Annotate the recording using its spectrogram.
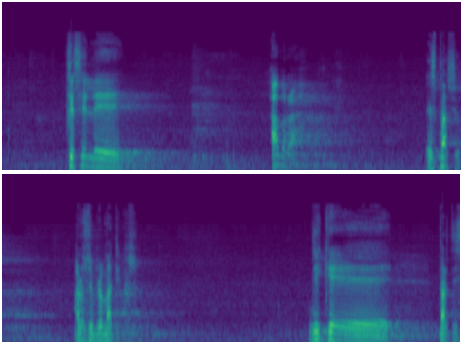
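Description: An elderly man speaks slowly and calmly into a microphone, with pauses between phrases, in a room that echoes slightly.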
